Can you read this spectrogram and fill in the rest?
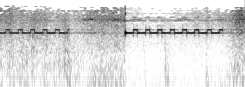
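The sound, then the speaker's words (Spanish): A mobile phone rings in the early morning hours while everyone is asleep, with a high, steady electronic tone in two rapid pulsing bursts, heard over a constant hiss with no one speaking. “De madrugada, todos duermen, cuando de pronto suena un teléfono móvil.”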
